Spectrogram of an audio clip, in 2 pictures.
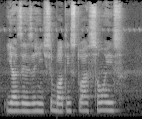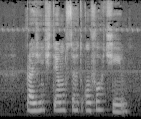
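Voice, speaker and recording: Noticeable background noise runs behind a woman at medium pitch. She talks at a moderate pace with monotone, flat intonation. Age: 20s. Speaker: podcast host. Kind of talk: casual monologue.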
